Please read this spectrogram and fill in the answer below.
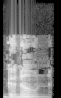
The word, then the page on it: guenon: British English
